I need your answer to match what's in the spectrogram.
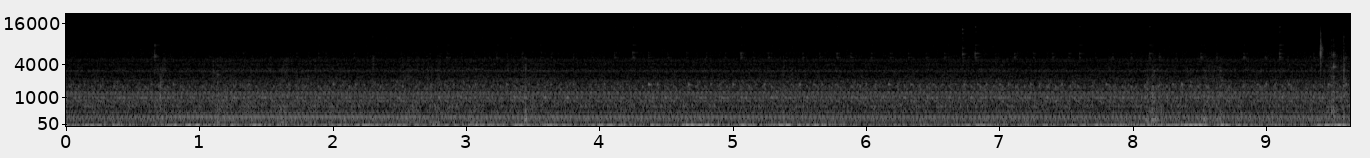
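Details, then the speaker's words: Fuchs Mantis tube amp on the bench with power tubes installed, AC power on and warming up to check for the purple arcing/sparking one power tube showed; steady low hum, faint whir and light static, no arcing so far. "but I'm going to turn the AC power on this guy let it warm up and we'll turn around see if we get into that kind of arcing and sparking once it gets forum let's give it a second it's warm up"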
